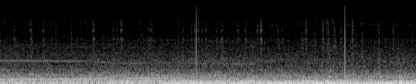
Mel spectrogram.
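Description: Car driving along a road, heard from inside the cabin: a loud, steady low rumble of engine and road noise.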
